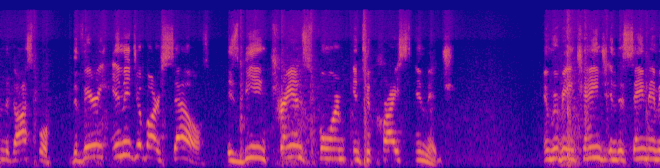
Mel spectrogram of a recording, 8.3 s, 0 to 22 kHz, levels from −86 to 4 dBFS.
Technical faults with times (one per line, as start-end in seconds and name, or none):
0.00-8.26 noise suppressor artifacts
2.50-2.59 speech cut by the noise suppressor
4.32-4.79 speech cut by the noise suppressor
5.45-5.54 speech cut by the noise suppressor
